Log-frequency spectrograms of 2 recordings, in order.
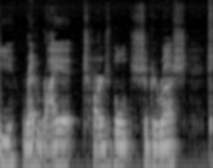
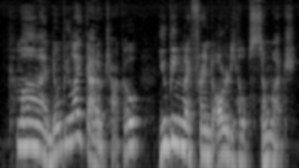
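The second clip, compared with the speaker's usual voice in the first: comforting; 9 semitones higher than usual. Acted. Izuku comforting Ochako.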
